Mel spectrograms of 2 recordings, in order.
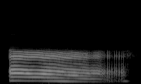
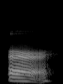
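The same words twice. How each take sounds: First: The vowel is held for about one second. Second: The vowel is said briefly at natural length. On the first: "then one second" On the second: "we'll say it naturally"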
